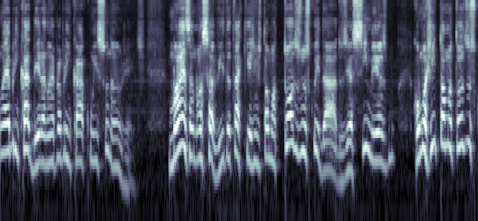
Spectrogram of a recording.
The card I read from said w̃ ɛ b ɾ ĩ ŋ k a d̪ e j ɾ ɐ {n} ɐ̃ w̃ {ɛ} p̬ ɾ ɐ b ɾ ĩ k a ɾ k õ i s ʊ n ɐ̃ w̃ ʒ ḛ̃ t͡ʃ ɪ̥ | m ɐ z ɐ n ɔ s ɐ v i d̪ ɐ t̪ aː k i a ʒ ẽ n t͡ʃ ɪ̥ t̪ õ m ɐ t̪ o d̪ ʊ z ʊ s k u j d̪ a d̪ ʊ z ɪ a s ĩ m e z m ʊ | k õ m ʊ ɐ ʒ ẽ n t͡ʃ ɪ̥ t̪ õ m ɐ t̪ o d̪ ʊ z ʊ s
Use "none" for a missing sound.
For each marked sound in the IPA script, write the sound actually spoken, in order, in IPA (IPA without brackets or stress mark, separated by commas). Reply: n, ɛ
